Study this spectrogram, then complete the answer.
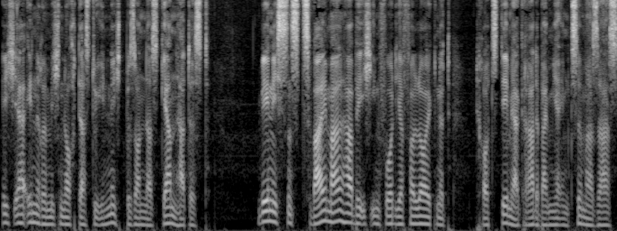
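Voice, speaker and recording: Very deep and low, the man's voice has a dark, mellow tone. He speaks at a moderate pace with ordinary pitch variation. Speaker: audiobook narrator. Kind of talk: literary audiobook reading of a Kafka story.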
